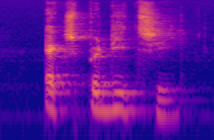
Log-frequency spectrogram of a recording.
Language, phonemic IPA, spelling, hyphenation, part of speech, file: Dutch, /ˌɛks.pəˈdi.(t)si/, expeditie, ex‧pe‧di‧tie, noun, Nl-expeditie.ogg
- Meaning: 1. expedition 2. transport of goods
